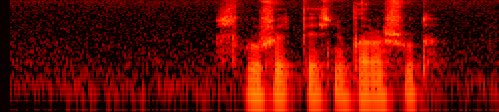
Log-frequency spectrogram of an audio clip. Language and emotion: Russian, neutral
